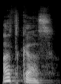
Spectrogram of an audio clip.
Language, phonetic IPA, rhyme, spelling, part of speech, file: Russian, [ɐtˈkas], -as, отказ, noun, Ru-отказ.ogg
- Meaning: 1. refusal, denial, repudiation, rejection 2. renunciation, disavowal 3. breakdown, failure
